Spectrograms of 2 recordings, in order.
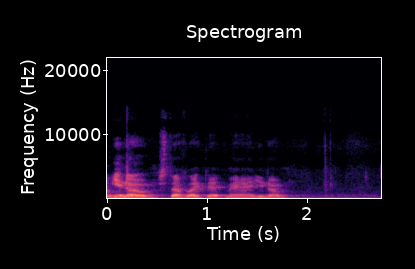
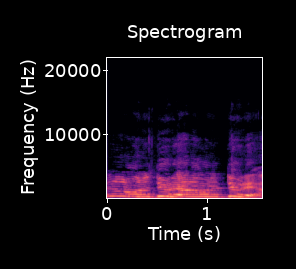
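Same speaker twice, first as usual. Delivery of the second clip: put-on high whiny child voice, louder; sulky kid; 5 dB louder, faster than usual. Stubborn boy refusing the coach, high whiny kid voice. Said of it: "He was like".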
